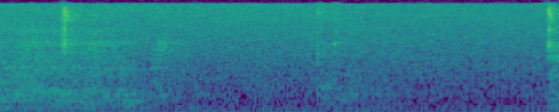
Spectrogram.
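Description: Near silence: room tone in a large hall, with a faint click about a quarter second in and another fainter one about a second later.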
